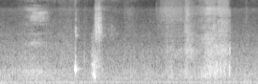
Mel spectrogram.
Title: Sneezing into a kleenex (mostly)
